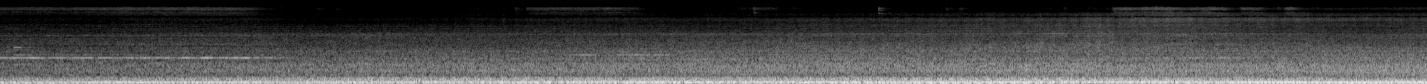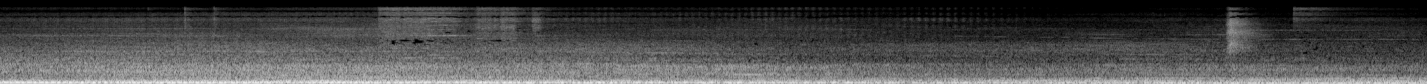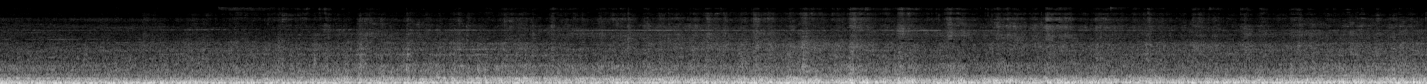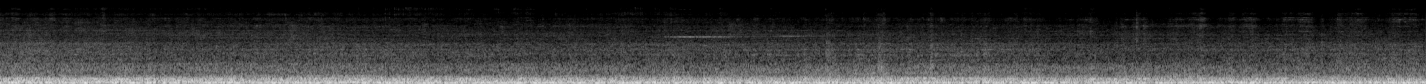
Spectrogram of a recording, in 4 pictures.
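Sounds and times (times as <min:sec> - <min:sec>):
high squeal: 0:00.0 - 0:03.0, 0:17.3 - 0:19.7, 0:25.1 - 0:31.1, 0:49.4 - 0:51.0
diesel locomotive engines droning: 0:00.0 - 0:57.0
freight cars rumbling on rails: 0:00.0 - 0:57.0.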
